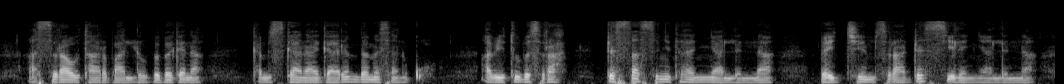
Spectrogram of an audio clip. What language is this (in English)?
Amharic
